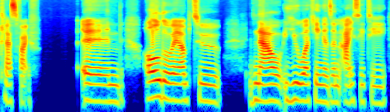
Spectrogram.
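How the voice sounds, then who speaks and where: A woman's voice: low voice, little pitch movement, takes it slowly, a little mellow, smooth, no room sound. A woman hosting an interview, introducing each guest and asking about their journey with affirming comments. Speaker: host, interviewer. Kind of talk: interview questions.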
